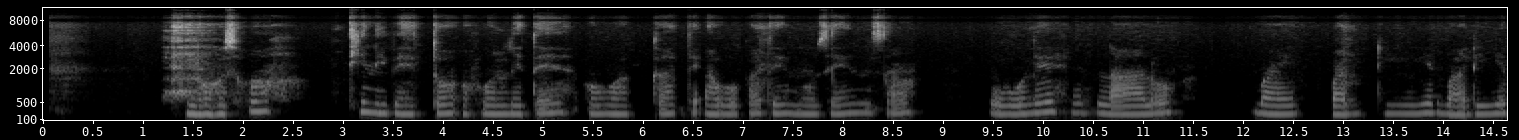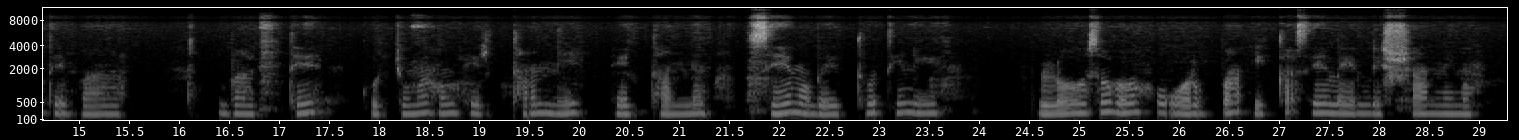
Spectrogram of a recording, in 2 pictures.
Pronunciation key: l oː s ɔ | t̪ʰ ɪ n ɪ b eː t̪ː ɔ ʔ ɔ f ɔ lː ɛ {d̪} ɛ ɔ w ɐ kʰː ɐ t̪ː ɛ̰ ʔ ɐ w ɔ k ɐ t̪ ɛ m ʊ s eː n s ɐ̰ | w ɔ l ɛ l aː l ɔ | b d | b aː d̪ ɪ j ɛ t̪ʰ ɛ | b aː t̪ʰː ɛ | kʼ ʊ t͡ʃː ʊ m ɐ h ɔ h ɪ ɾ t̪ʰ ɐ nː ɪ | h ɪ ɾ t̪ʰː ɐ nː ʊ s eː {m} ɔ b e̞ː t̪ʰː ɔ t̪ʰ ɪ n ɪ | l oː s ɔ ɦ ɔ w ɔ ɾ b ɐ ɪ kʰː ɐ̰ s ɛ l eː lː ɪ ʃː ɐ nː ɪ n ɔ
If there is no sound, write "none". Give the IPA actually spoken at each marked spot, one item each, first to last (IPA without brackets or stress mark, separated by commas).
t̪, m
